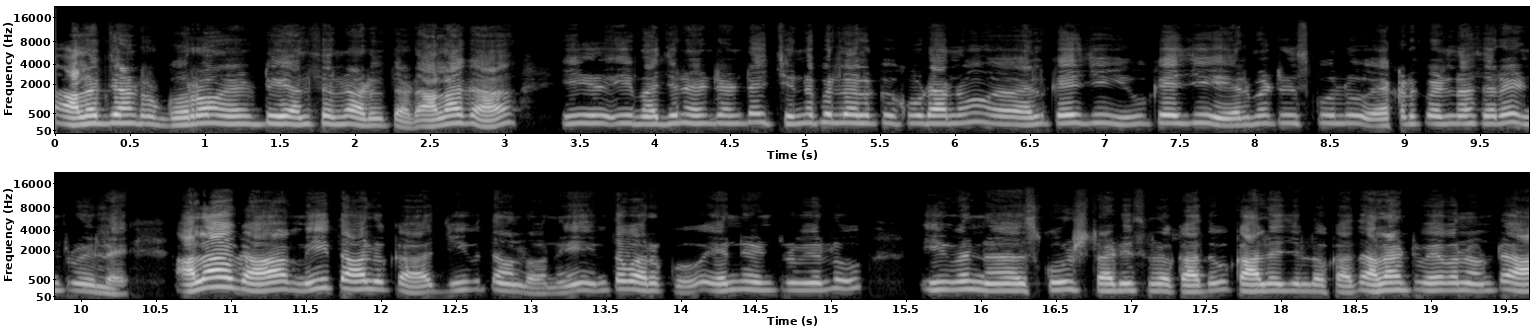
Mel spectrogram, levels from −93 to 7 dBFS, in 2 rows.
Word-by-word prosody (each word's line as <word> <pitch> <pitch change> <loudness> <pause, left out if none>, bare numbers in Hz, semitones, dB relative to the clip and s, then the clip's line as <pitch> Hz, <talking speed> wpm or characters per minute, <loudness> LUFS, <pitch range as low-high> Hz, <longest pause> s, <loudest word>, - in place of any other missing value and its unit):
"Alexander 220 0 +4
గుర్రం 220 +5 +4
ఏంటి?" 215 0 -2
అనేసని 205 +1 -1
అడుగుతాడు. 175 -3 -4
అలాగా 225 -4 +3 0.6
ఈ - - -6 0.3
ఈ - - -5
మధ్యన 210 +3 -1
ఏంటంటే 225 +2 -5 0.2
చిన్న 215 +1 -3
పిల్లలకి 235 -2 -1
కూడాను, 225 0 0 0.4
ఎల్‍కేజీ, 225 +3 -1 0.2
యూకేజీ, 225 +2 -1 0.2
ఎలిమెంటరీ 225 +4 -7
స్కూలు 230 -1 -7 0.2
ఎక్కడికి 210 +4 -7
వెళ్ళినా 215 +1 -1
సరే 215 +2 0
ఇంటర్వ్యూలే. 185 - -5 0.5
అలాగా, 270 -6 +8 0.3
మీ 210 +5 0 0.2
తాలూకా 225 -6 +2 0.3
జీవితంలోనీ 180 - -6 0.2
ఇంతవరకు 200 -6 -1 0.2
ఎన్ని 220 +3 -7
ఇంటర్వ్యూలు 205 +3 -5 0.6
ఈవెను 220 -3 -1 0.2
స్కూల్ 215 +1 -2
స్టడీస్‌లో 190 -1 -1
కాదు, 165 +4 +2 0.2
కాలేజీల్లో 185 0 +2
కాదు 155 - -2
అలాంటివి 205 +1 +1
ఏమన్నా 200 -1 -2
ఉంటే, 220 +3 -3
215 Hz, 115 wpm, -24 LUFS, 195-225 Hz, 0.6 s, అలాగా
